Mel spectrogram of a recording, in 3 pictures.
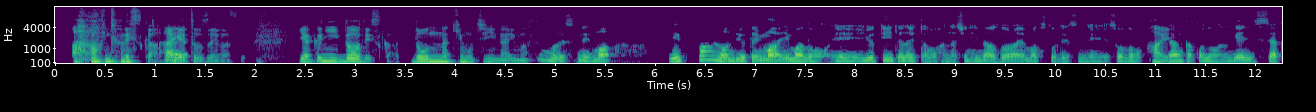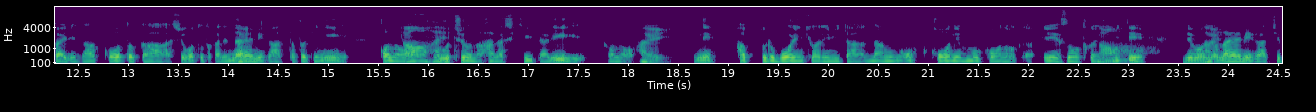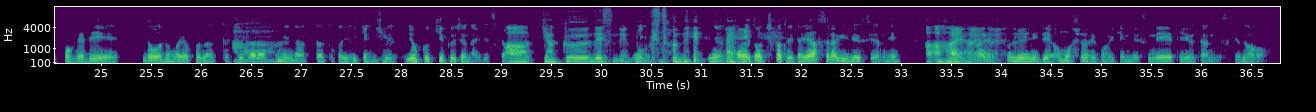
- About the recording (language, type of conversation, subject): Japanese, unstructured, 宇宙について考えると、どんな気持ちになりますか？
- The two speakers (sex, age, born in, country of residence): male, 20-24, Japan, Japan; male, 50-54, Japan, Japan
- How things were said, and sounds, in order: laughing while speaking: "あ、ほんとですか"; laughing while speaking: "僕とね、はい"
